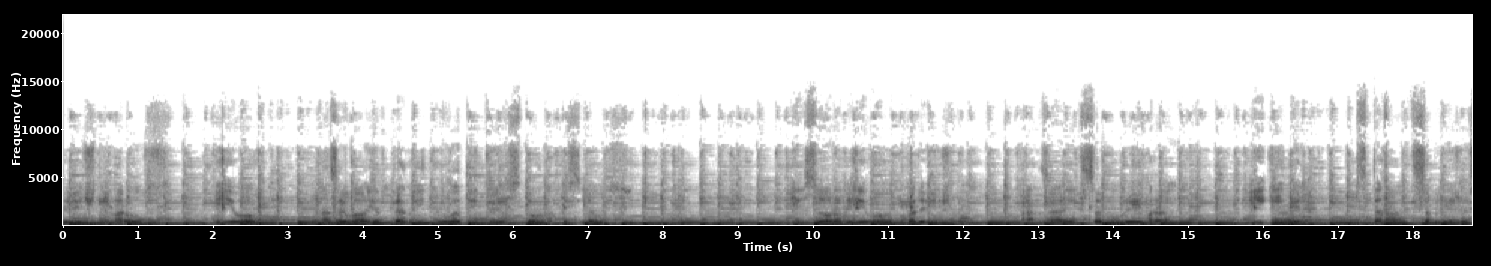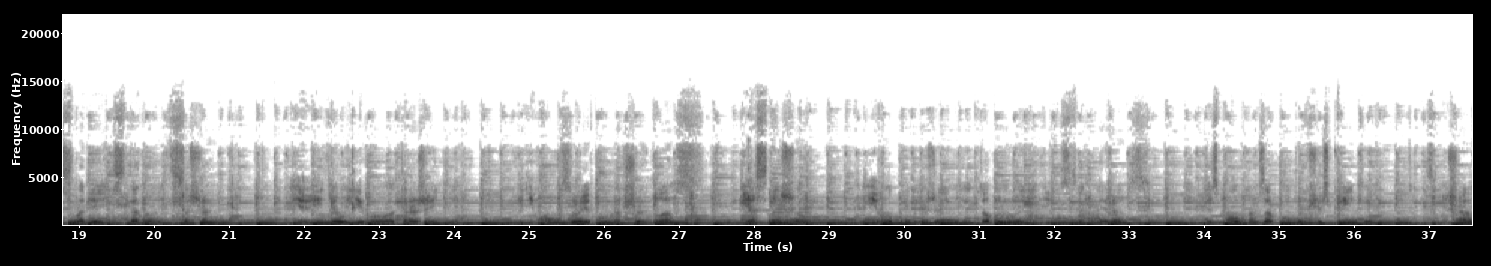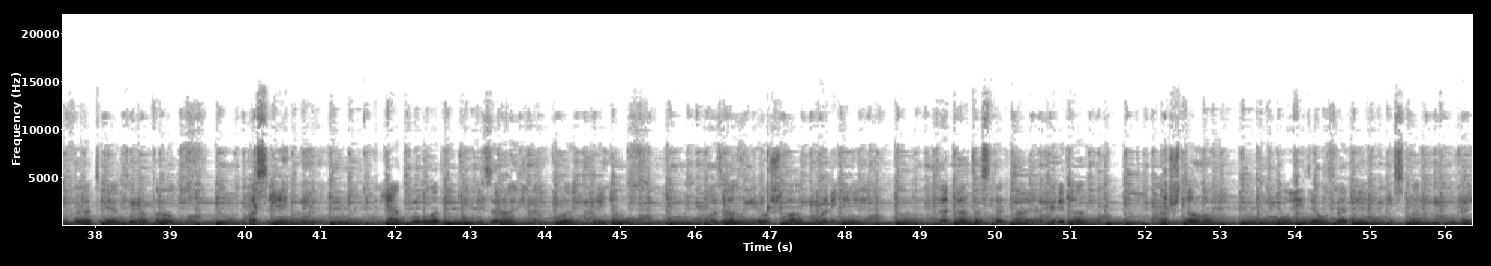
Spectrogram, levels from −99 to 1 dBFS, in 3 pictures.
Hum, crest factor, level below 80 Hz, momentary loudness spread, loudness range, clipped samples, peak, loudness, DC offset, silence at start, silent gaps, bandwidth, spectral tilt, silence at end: none; 16 dB; -48 dBFS; 6 LU; 2 LU; under 0.1%; -2 dBFS; -19 LUFS; under 0.1%; 0 s; none; 12 kHz; -8 dB/octave; 0 s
